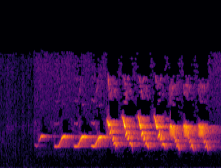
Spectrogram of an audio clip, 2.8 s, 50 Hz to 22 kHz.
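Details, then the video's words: Classic tui-tui song of a double-collared seedeater, lacking the third note. Three or four clear upslurred whistles lead into a rapid, rich series of ringing, slightly buzzy double notes over a quiet background. "Canto Coleiro Tui Tui Canto Clássico Sem 3ª Nota"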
